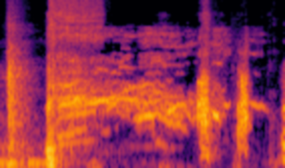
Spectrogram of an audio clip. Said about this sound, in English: Can you guys hear that snoring? Shh, shh, shh. Everybody be quiet.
